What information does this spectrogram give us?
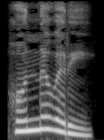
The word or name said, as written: ಹೊನ್ನವರಿ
